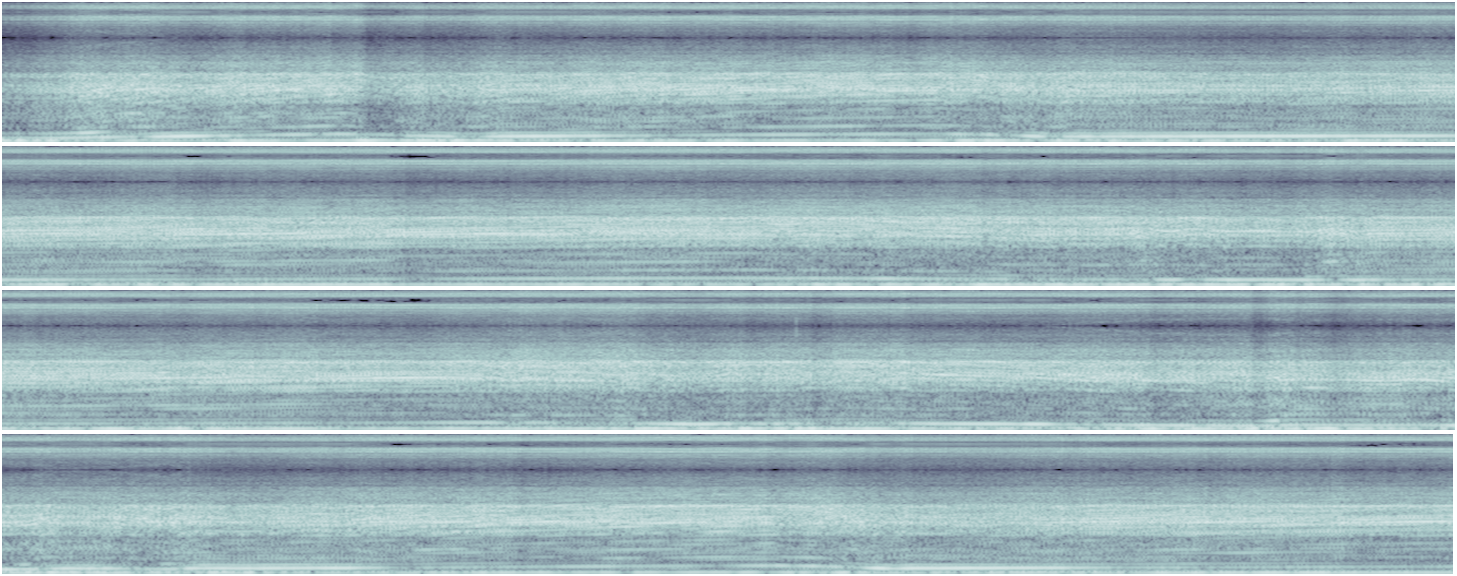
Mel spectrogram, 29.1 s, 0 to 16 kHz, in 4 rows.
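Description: BMW 318is rally car's four-cylinder engine launching from a stage start and accelerating hard. The engine note climbs, drops at a quick gear change and climbs again in the first few seconds. After that it runs at high revs, dipping and rising again at lifts and shifts later on.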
